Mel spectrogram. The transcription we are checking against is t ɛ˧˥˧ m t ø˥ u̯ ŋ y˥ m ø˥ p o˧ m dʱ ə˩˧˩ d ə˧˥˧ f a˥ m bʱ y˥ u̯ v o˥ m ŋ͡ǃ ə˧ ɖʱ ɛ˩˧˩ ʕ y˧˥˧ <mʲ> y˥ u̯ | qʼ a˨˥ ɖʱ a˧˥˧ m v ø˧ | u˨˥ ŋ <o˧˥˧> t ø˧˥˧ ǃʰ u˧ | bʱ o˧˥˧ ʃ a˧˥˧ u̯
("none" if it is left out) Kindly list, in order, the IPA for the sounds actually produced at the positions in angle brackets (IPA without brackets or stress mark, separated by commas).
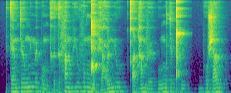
m, o˧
